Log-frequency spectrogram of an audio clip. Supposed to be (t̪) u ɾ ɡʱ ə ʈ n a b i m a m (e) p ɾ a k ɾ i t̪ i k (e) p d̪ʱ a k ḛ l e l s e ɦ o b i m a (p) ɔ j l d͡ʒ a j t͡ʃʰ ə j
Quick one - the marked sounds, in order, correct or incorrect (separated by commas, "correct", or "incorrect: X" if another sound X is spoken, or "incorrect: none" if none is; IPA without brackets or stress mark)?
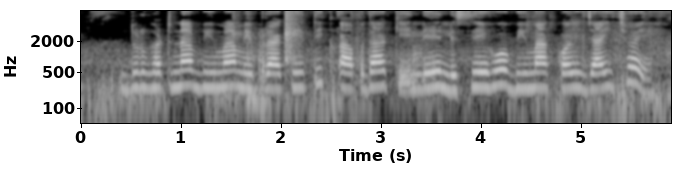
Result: incorrect: d̪, correct, incorrect: a, incorrect: k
